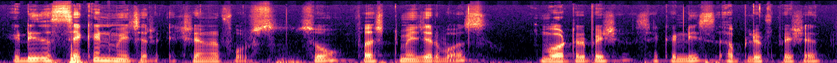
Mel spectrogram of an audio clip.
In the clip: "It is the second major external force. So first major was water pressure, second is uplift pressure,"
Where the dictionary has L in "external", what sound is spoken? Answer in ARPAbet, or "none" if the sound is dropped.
L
